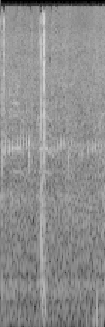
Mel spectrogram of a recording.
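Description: Honey bees at an opened hive during a spring inspection give a faint, steady buzzing hum, broken once by a short, sharp knock near the middle.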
